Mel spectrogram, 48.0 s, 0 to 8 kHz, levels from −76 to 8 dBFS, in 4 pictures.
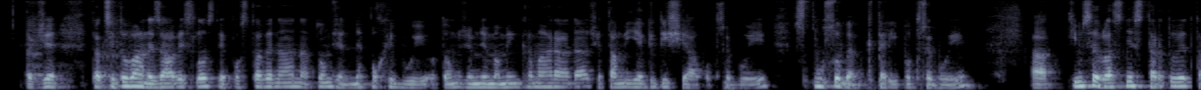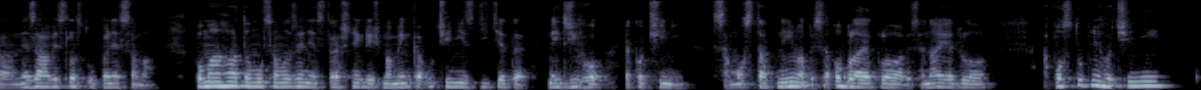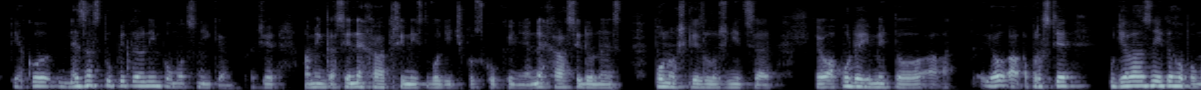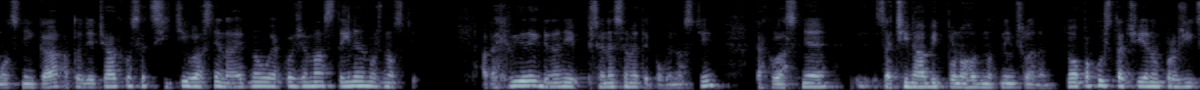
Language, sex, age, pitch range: Slovak, male, 40-59, 110-135 Hz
